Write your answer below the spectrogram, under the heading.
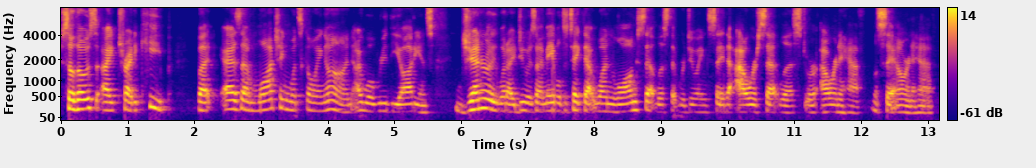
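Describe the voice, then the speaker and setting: A woman singer-songwriter being interviewed on a podcast, talking in an animated, chatty way. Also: deep voice, moderate pace. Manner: animated, chatty storyteller, voices quoted reactions.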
